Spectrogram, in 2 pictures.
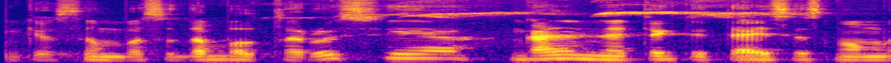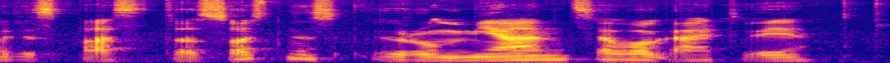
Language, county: Lithuanian, Šiauliai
